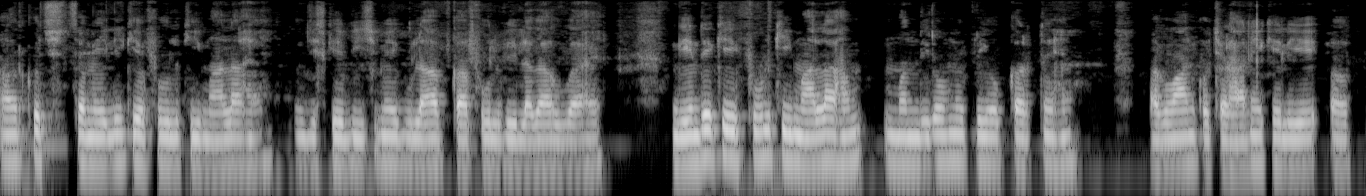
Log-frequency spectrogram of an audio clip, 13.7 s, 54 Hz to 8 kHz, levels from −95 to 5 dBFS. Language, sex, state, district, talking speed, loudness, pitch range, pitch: Hindi, male, Uttar Pradesh, Gorakhpur, 160 wpm, -21 LUFS, 115-125 Hz, 120 Hz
